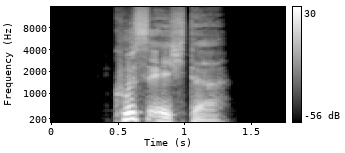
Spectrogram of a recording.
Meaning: 1. comparative degree of kussecht 2. inflection of kussecht: strong/mixed nominative masculine singular 3. inflection of kussecht: strong genitive/dative feminine singular
- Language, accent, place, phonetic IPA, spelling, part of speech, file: German, Germany, Berlin, [ˈkʊsˌʔɛçtɐ], kussechter, adjective, De-kussechter.ogg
